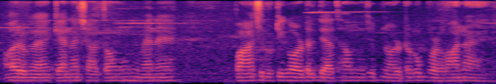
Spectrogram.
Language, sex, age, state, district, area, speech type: Urdu, male, 18-30, Delhi, East Delhi, rural, spontaneous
